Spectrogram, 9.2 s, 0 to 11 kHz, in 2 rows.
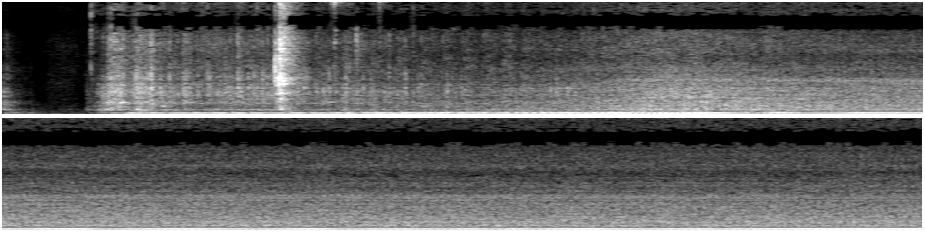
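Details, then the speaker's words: Honda EU3000is inverter generator, sat a while with old gas, pull-started on choke; low drone rising and dipping every few seconds, dies as choke pushed in; suspected carburettor issue. "and there's that Surge and as you can see the farther I push that choke in it does not want to run"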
